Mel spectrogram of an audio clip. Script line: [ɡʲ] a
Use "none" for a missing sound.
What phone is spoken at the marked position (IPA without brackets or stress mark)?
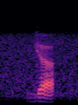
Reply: ɡʲ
